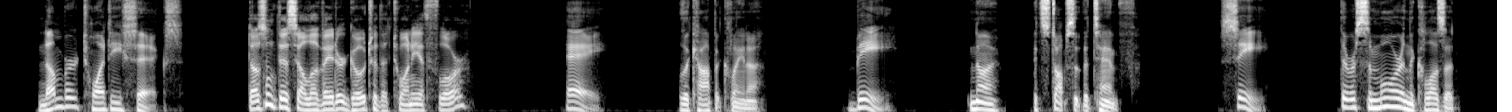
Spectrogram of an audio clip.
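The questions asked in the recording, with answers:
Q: Doesn't this elevator go to the 20th floor?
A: B: No, it stops at the 10th.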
